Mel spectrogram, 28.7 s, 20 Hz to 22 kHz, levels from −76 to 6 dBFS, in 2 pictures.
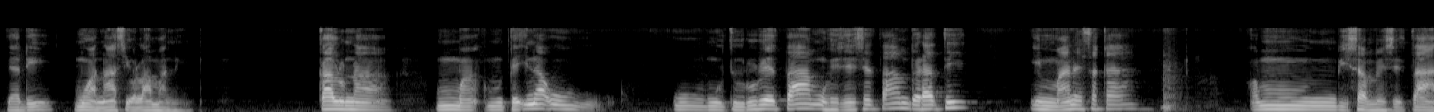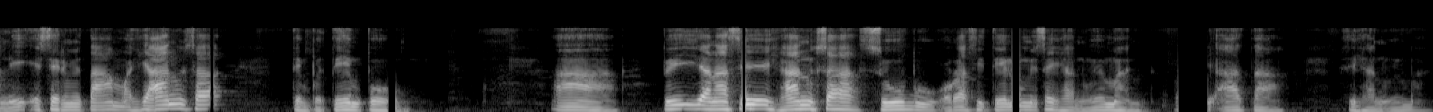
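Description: Speech carried over a wideband call, with the clear band up to about 7 kHz that fits G.722 at 64 kbit/s, has two faults. From 5.74 s, where "loli mesa" follows, to the end, the audio is a time-stretched section running at 0.71 times normal speed. The pace drops abruptly while pitch stays put, and the slowed delivery drags. That is likely software lengthening the audio to fit a duration by repeating short pieces rather than resampling. Within that stretch there is packet loss on an ADPCM call at 16.44 s (40 ms), 18.22 s (80 ms), 21.76 s (40 ms), 24.46 s (80 ms) and 26.12 s (300 ms). Each is a hard-edged silent hole, and the speech then comes back slightly distorted. This happens because the decoder's adaptive predictor and step size have drifted from the sender's and need some tens of milliseconds to realign.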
